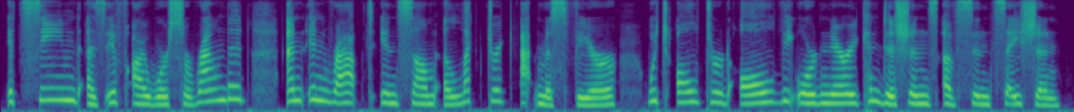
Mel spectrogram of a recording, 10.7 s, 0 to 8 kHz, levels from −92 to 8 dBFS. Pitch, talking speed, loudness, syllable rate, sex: 250 Hz, 115 wpm, -18 LUFS, 4.5 syllables/s, female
